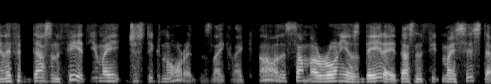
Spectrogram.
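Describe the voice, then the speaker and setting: A man with a Russian accent speaks at a very fast pace in a fairly high pitch with ordinary pitch variation. His loudness swings a lot, and the sound is dry and close with no echo. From Russia, Saint Petersburg. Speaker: negotiation coach. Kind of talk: podcast interview. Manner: halting.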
